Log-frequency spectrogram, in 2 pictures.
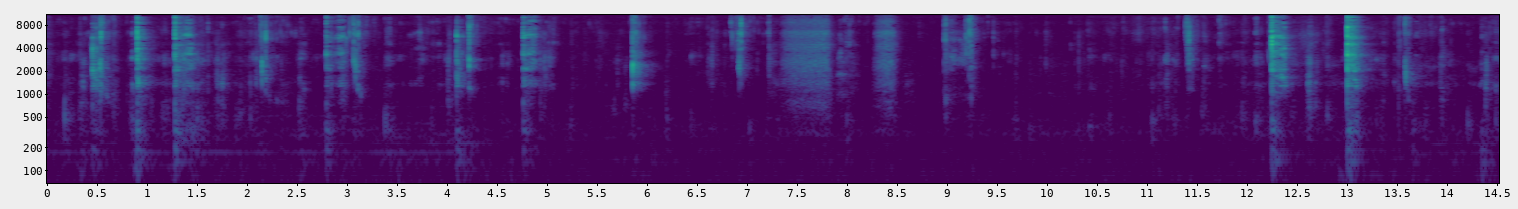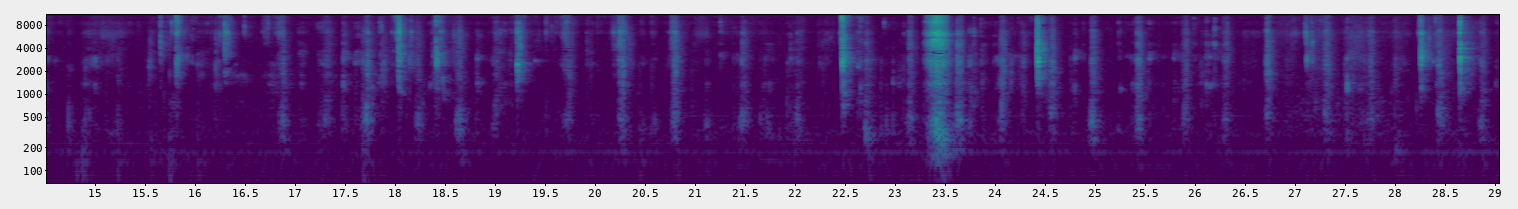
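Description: A person chewing coconut rice close to the microphone: wet mouth sounds and many small, irregular clicks, with a louder one about four-fifths of the way through.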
